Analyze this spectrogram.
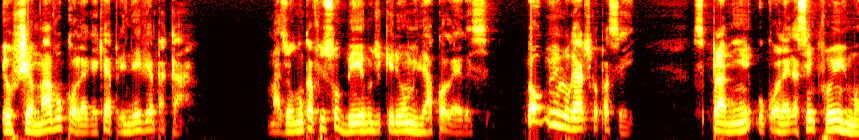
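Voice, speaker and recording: A man talks very fast, with long pauses coming often. His loudness swings widely, and the sound is dry and close with no echo. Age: 60s. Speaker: radiology technician and lecturer. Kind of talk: podcast interview.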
